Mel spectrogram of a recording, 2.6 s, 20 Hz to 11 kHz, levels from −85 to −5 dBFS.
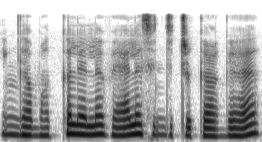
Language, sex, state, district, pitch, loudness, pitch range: Tamil, female, Tamil Nadu, Nilgiris, 195 Hz, -15 LUFS, 180-210 Hz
